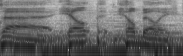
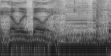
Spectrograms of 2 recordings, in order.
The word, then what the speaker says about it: hillbilly: So Mine was hillbilly. I used to say hilly billy, and so just a little extra there.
